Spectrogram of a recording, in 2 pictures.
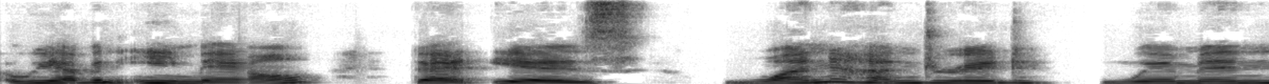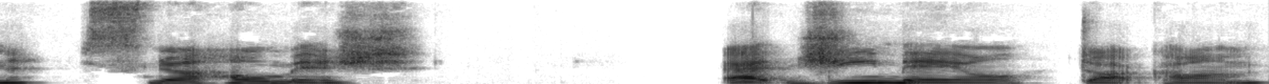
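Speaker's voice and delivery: speaking slowly at a deliberate pace. Giving out the group's email and website address, speaking slowly. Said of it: "and I'll say it slowly".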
